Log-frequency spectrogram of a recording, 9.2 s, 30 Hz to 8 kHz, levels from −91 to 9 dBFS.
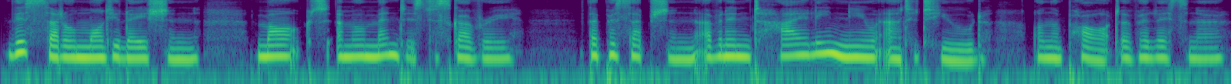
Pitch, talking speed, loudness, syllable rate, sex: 180 Hz, 125 wpm, -18 LUFS, 5.1 syllables/s, female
